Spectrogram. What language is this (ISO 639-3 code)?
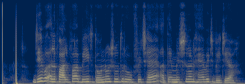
pan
